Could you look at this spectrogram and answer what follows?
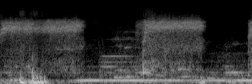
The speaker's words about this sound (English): So there's some amazing spray bottle sounds coming in. Like, listen to these three.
